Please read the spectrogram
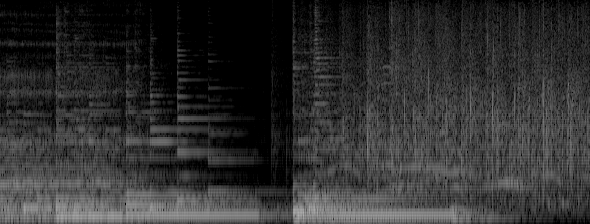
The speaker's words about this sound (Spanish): fuertísimo ese aplauso.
